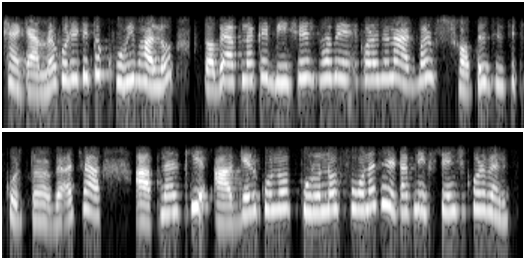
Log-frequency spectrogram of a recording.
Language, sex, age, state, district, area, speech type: Bengali, female, 18-30, West Bengal, Paschim Bardhaman, rural, conversation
